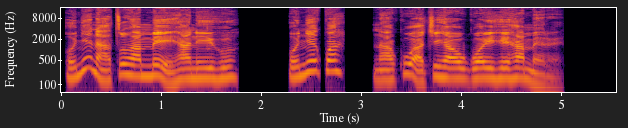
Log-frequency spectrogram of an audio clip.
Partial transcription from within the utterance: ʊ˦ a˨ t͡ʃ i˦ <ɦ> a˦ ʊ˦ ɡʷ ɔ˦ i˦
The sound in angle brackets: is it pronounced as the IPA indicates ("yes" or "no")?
yes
